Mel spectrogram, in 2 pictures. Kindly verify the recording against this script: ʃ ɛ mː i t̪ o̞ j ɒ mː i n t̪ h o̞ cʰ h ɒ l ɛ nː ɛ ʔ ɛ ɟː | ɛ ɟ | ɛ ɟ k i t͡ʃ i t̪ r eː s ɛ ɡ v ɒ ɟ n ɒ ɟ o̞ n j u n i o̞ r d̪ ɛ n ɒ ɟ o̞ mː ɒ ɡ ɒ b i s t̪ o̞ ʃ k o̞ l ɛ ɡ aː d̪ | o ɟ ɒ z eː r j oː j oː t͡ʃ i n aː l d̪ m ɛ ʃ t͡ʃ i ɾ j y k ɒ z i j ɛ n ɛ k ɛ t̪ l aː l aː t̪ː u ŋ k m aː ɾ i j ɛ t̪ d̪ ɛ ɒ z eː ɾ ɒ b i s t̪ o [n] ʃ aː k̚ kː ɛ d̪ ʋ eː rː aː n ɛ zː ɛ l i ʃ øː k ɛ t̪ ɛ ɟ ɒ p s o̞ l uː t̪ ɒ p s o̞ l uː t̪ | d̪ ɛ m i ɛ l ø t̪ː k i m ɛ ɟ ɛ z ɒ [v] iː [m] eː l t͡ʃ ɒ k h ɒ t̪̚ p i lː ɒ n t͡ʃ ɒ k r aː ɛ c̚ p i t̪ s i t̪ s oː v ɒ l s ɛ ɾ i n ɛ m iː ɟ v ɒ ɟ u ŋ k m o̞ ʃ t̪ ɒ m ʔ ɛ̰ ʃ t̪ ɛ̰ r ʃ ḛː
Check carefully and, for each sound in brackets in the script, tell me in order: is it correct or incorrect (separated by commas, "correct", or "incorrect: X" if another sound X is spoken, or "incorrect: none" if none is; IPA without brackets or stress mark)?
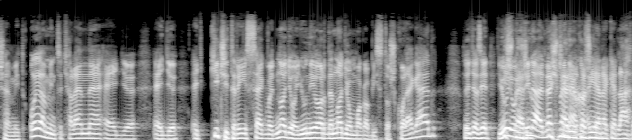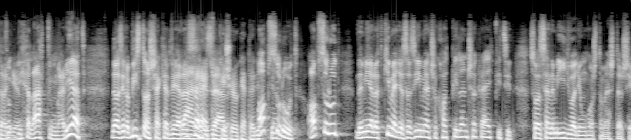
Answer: correct, incorrect: z, correct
